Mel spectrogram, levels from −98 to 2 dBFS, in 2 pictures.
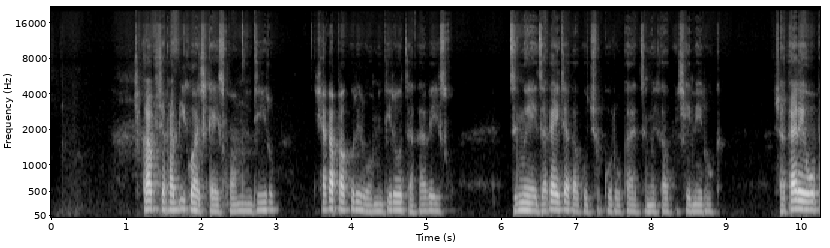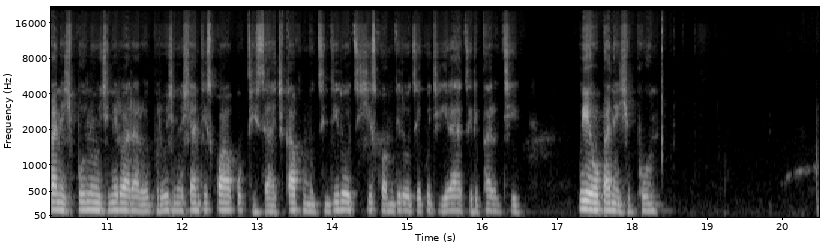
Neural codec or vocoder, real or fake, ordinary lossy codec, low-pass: none; real; Opus, 24 kbps; 19.8 kHz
